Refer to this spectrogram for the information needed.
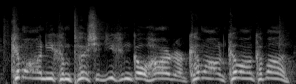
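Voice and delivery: high, insistent American pep talk; mock American coach. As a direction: egg them on in a put-on American voice. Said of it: "Don't know why I'm being American".

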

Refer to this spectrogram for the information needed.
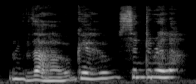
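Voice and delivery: lightly voiced, mocking stepmother; a hint of a contemptuous stepmother; scornful stepmother. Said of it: "she said".

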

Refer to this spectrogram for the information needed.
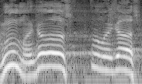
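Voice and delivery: high, loud, drawn-out dismay; mock alarm. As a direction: re-enact freaking out, stretching it out. His alarmed reaction retold.

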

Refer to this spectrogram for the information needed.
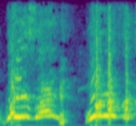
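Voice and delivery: very high, loud, laughing shriek; grandma shrieking at the cartoon; shocked grandma shout. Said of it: "she was like".

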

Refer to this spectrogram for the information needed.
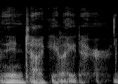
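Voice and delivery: low, soft mock-grand title; mock character voice. Host playing the intoculator, low mock character voice. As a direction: drop low and quiet for the title.

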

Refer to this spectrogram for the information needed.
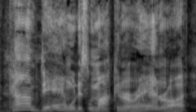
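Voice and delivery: shrill high panicked protest; startled alarm. Retold or imitated. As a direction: yelp it, shocked he's attacking. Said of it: "And I was like".

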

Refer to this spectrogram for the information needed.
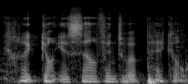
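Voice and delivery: low, subdued inner voice; sobered realisation. Retold or imitated. Drunk man suddenly realising he is cornered, quiet and low. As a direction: say it softly to yourself, deflated.

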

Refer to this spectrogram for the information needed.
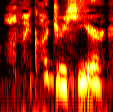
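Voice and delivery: high, breathless whisper; stunned disbelief. Retold or imitated. Mother suddenly seeing her daughter back, whispered disbelief. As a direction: whisper it as if you can't believe your eyes. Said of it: "in disbelief".

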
